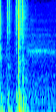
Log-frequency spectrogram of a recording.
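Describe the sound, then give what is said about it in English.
Typing on a computer keyboard during a quick web search: a short, quiet burst of a few rapid key clicks, then the keys fall silent. “Let me just quickly type up here what the population of Phuket is.”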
